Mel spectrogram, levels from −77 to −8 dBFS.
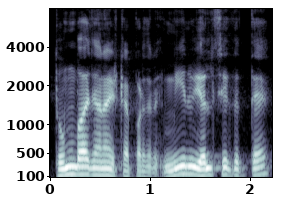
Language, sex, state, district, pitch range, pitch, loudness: Kannada, male, Karnataka, Mysore, 105-125 Hz, 120 Hz, -15 LUFS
